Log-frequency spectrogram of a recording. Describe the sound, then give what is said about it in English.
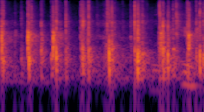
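An audience claps for a speaker after a talk about brain science: many quick, uneven claps from a small group, brisk and fairly loud, with no voices over them. “Great, give her a clap.”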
